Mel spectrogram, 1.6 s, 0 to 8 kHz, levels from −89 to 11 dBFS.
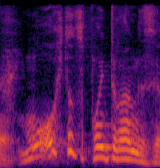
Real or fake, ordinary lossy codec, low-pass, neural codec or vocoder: real; none; 7.2 kHz; none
